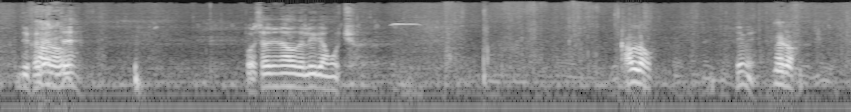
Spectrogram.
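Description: A young man speaks loudly in short bursts, close by.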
